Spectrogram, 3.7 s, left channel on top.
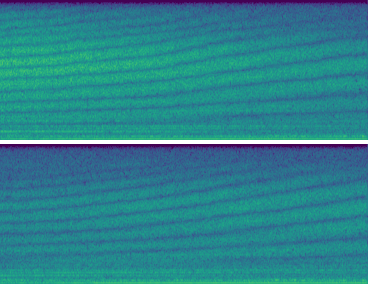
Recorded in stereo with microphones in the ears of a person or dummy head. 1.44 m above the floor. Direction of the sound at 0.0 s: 45° left (ahead or behind).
